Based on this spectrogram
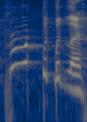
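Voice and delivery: high trilled zoom sound, then quick bursts; imitated rapid reading. Student telling his teacher how fast reading would go, high zooming noise. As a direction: mimic racing through a recitation. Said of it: "อ่านเร็วๆ".

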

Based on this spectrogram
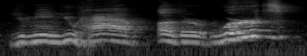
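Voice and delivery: loud, slow delighted question climbing high; stretched-out, gleeful cry; happy cry. A narrator's reading. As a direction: pounce on it with rising delight. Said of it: "cried the bird happily".

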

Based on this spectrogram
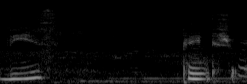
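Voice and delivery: whispering. Real, not acted. Whispered line.

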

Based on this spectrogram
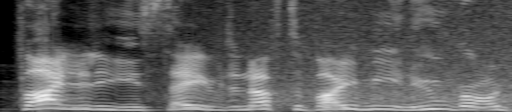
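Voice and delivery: lightly voiced old sailor; a hint of pirate. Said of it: "pirate voice for Mister Willy now".

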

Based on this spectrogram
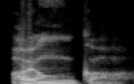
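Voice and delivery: low, drawn-out word full of feeling; expressive dread. Shown as a demonstration. Teacher shows how the word carries its feeling, expressive dread. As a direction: let ভয়ঙ্কর carry the dread, low. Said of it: "দেখি তো আরেকবার করে".

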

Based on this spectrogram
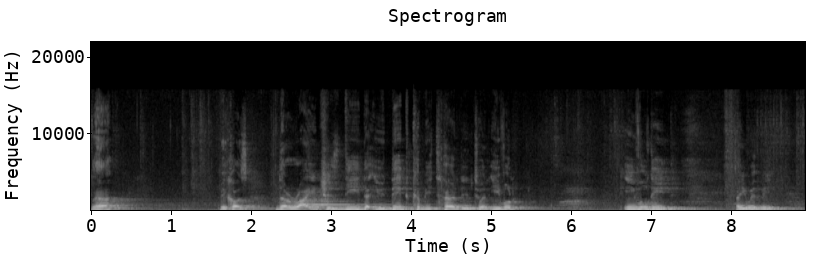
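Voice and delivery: ordinary talk, nothing marked

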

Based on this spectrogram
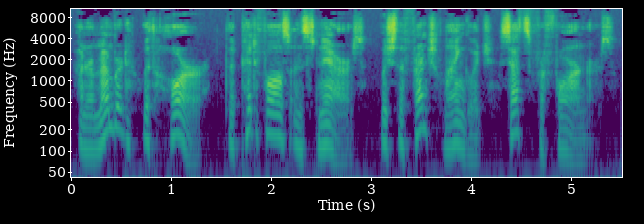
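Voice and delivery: plain reading voice

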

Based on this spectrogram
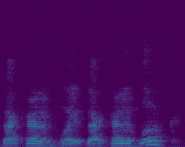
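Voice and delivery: normal talking voice

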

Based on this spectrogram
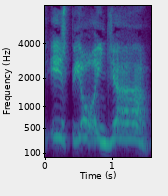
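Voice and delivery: high, drawn-out mock shout; panto audience shout. Panto audience warning Buttons of the ghost, high mock shouting. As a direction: imitate kids calling out, very high and slow. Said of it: "again and again".

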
